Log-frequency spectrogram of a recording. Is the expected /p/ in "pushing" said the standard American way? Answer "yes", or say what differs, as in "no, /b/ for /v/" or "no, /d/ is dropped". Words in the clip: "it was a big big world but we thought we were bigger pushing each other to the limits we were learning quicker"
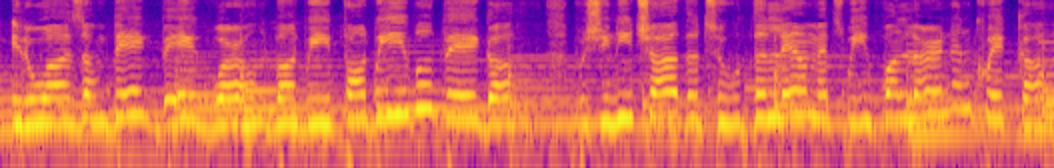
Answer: no, /f/ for /p/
